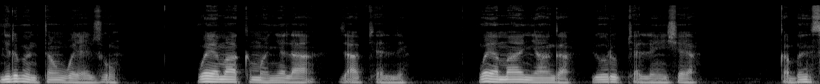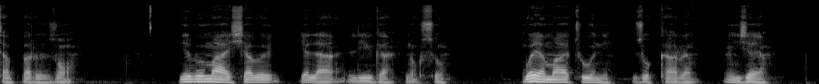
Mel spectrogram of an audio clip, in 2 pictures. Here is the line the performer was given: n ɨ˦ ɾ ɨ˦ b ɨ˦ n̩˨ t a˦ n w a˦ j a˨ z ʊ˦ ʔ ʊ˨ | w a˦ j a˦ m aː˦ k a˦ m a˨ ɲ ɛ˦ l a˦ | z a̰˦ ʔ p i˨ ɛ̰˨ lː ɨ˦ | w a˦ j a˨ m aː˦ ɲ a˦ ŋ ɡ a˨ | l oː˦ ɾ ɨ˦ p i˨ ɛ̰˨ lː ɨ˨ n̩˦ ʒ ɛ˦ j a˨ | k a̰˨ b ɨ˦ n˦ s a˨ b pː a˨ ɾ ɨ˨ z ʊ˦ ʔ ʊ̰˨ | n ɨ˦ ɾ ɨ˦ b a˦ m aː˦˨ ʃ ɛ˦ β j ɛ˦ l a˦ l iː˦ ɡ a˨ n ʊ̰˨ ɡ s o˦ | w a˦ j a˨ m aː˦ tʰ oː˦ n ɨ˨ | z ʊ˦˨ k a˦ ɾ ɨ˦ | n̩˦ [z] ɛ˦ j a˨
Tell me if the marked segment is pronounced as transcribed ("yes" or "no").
no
